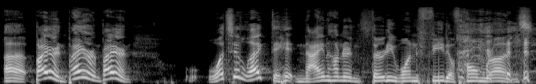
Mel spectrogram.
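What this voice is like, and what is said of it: Imitating a sports beat writer. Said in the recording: “in his best beat writer impression.”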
